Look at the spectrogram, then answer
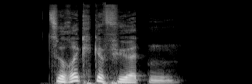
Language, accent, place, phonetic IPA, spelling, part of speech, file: German, Germany, Berlin, [t͡suˈʁʏkɡəˌfyːɐ̯tn̩], zurückgeführten, adjective, De-zurückgeführten.ogg
- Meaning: inflection of zurückgeführt: 1. strong genitive masculine/neuter singular 2. weak/mixed genitive/dative all-gender singular 3. strong/weak/mixed accusative masculine singular 4. strong dative plural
